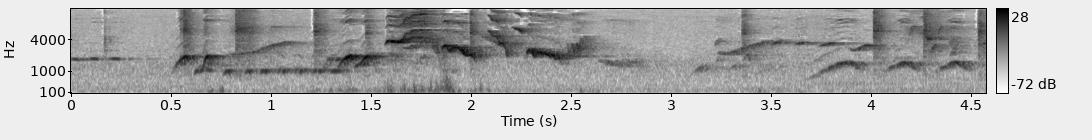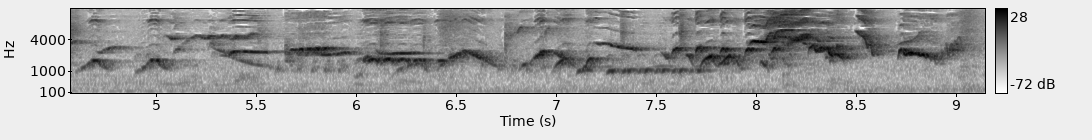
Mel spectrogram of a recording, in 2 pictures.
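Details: Very aggressive white-rumped shama, four years old with a 7.6-inch tail, from Merapoh in Pahang, pouring out a fast run of bright zigzag whistled phrases and buzzy chatter after a short pause, with scattered sharp clicks.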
